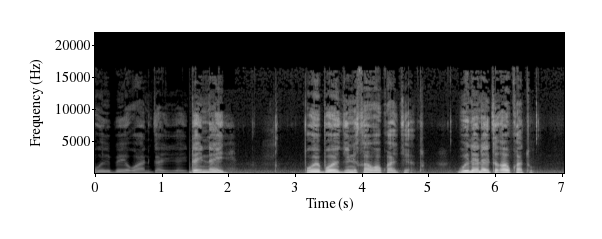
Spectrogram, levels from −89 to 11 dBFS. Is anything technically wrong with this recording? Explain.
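Yes. One channel inverted, from 0.0 to 1.42 s: the speech collapses to a faint trace, about 28 dB quieter than the rest of the clip, before returning to full level. The likely cause is reversed polarity on one stereo channel. When the two channels are summed to mono, everything they share, including the centred voice and its low end, cancels, leaving only the small difference between them.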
